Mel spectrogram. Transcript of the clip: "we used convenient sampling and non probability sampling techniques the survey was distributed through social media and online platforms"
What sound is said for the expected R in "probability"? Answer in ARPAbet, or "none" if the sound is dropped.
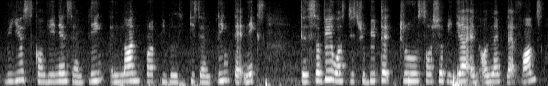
none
